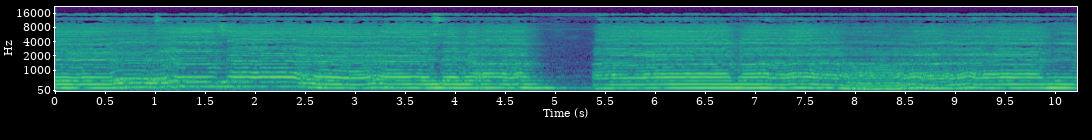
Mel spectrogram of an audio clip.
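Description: Men's voices singing an Ethiopian Orthodox mezmur (hymn) unaccompanied, in long drawn-out phrases with winding melismatic turns, breaking for a breath about halfway through.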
